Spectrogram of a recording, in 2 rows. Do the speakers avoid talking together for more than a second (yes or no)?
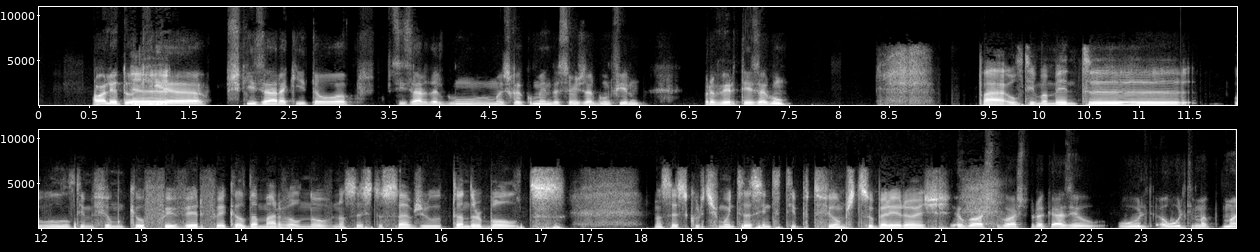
yes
